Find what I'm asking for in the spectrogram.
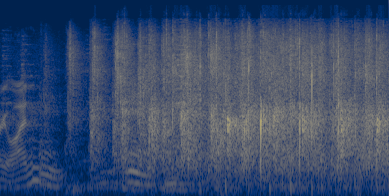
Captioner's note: audience clapping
